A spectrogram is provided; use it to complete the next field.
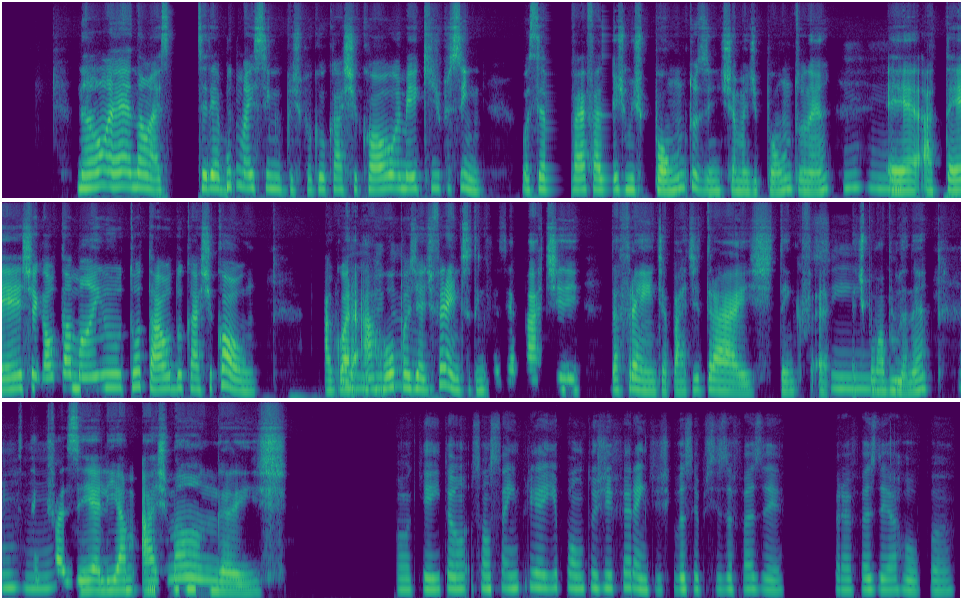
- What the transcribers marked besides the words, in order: static; distorted speech; tapping; other background noise
- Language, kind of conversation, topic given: Portuguese, advice, Como posso lidar com a frustração ao aprender algo novo?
